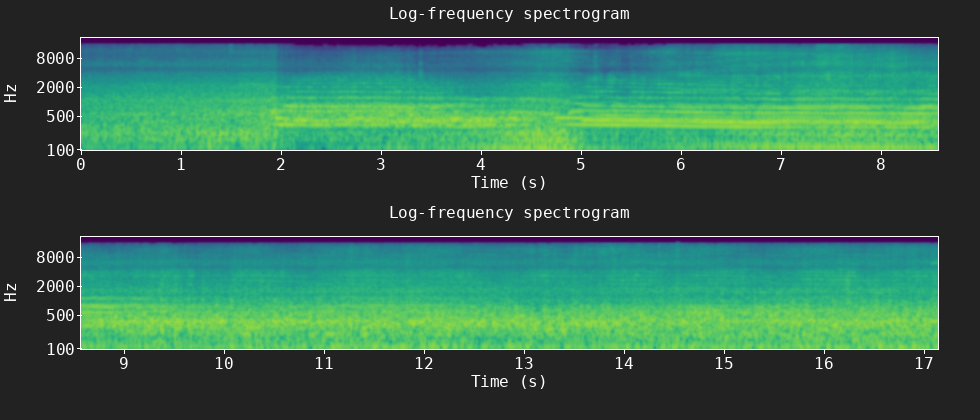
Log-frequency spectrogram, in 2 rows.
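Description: Norfolk Southern freight train led by an SD70 locomotive sounding its multi-note horn in two long blasts, the second dropping in pitch as the locomotive passes. Then the steady rumble and wheel clatter of the trailing locomotive and covered hopper cars rolling by.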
